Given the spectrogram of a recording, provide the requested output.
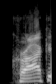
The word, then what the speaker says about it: craic: It's not like crack cocaine. It's spelled C-R-A-I-C. And crack is basically that beautiful,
